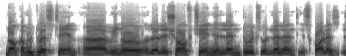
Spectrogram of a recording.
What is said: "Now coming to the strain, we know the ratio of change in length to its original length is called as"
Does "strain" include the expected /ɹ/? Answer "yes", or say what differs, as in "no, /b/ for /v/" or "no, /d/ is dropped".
yes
